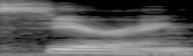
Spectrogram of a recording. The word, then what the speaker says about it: Searing: It's Searing. So, my apologies. Well, I've only been mispronouncing that for the last five years.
